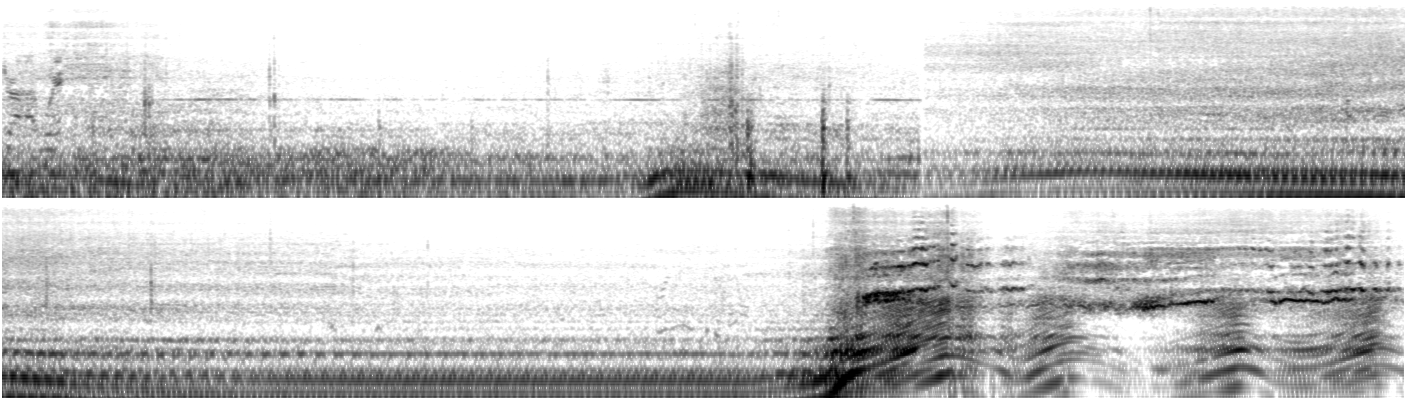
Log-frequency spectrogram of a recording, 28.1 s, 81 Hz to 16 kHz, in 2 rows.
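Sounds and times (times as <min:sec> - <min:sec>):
car engine revving: 0:00.0 - 0:28.0.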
